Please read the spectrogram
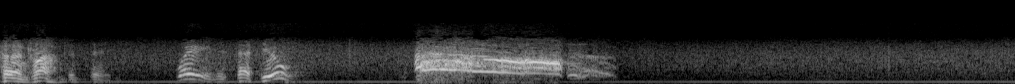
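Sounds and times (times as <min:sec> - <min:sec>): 
speech: 0:00.0 - 0:03.1, 0:04.1 - 0:04.5
person screaming in terror: 0:04.1 - 0:06.2.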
